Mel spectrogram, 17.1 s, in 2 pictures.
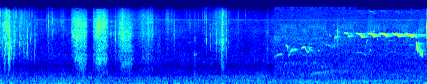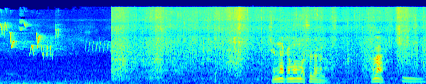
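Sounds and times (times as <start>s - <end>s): wild birds singing: 5.4s - 17.0s
steady hiss: 10.7s - 17.0s.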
